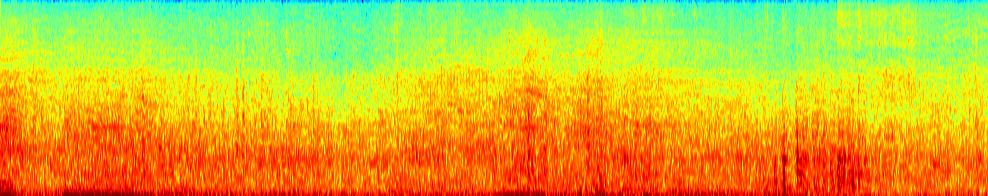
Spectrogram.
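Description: Motorcycle engine running and revving up and down several times, on a rough muddy off-road track.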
